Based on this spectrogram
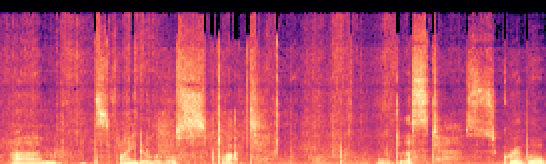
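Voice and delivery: murmured under her breath, slowed down; a hushed aside to herself while testing the pen; whispered aside. Real, not acted. She whispers to herself as she finds a spot to scribble.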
